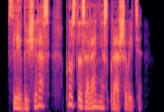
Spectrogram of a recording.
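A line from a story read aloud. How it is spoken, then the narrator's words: Sigh. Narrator (Russian): вздохнула леди Сатофа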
